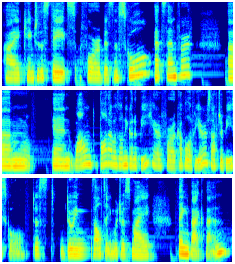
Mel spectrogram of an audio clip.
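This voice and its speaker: With soft background music, a Malaysian CEO coach responds to interview questions at an unhurried pace, her medium-pitched voice darkish in tone. Her personal answers are thoughtful and earnest, sprinkled with fillers and restarts.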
